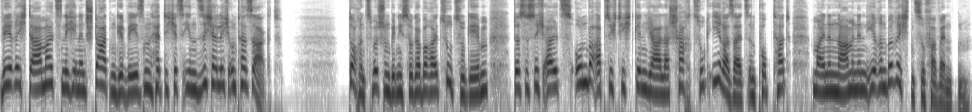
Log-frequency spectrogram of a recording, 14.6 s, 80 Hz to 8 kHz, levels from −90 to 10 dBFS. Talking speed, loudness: 155 wpm, -15 LUFS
